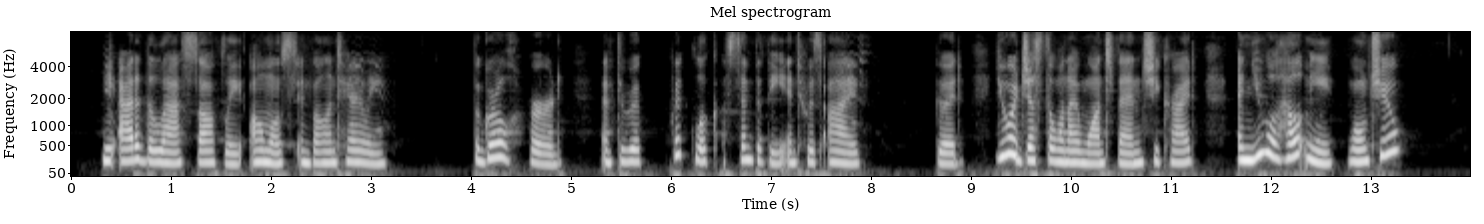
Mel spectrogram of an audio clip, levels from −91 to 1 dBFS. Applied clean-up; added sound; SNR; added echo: neural mask model DeepFilterNet 3.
